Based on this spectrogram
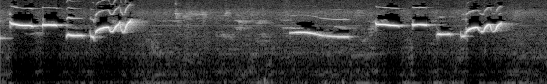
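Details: Melodious whistling from an oriental magpie-robin: steady high notes and a looping rising flourish, a short quiet spell, then a long falling whistle and the same phrase repeated.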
